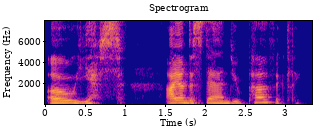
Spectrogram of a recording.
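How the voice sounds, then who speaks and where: A woman's voice: mid-range voice, expressive, takes it slowly, a bit bright, pitched above the performer's own voice. A woman voicing a witty, self-possessed young lady in a dramatized audiobook, playful and articulate. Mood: teasing.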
